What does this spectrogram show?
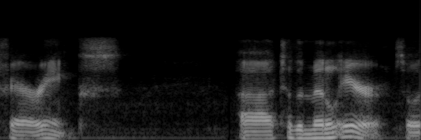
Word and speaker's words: pharynx: to pharynx means it's not fair Nicks is pronounced pharynx to the middle ear so it's an opening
